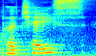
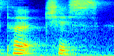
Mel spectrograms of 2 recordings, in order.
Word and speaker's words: purchase: you pronounce purchase purchase imagine it's an S at the end rather than ace so it's not purchase its purchase okay Maru Lu Marilu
